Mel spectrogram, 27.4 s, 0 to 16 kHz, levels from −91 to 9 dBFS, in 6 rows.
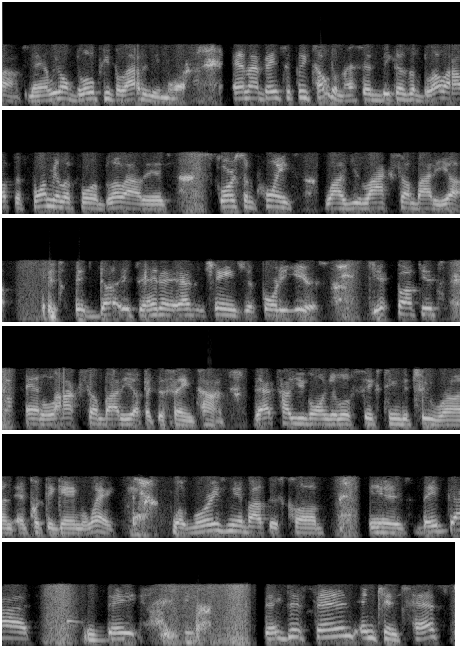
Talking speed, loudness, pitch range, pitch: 175 wpm, -22 LUFS, 140-185 Hz, 160 Hz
